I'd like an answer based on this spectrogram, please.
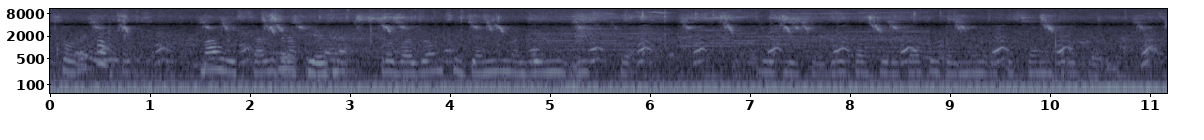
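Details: Meerkats, Suricata suricatta, trading a run of short, regular harmonic peeps, each slightly arched, with softer chirps layered on top and a steady low rumble throughout.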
